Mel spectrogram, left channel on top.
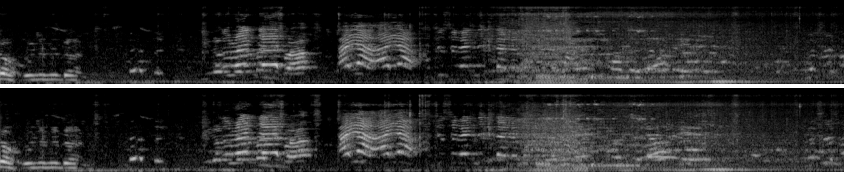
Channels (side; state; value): both; normal; correlation 0.05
